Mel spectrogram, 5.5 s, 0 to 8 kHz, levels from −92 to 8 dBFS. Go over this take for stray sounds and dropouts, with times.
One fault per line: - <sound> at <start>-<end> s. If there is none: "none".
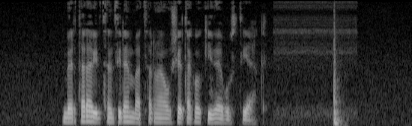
- thud at 4.5-4.7 s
